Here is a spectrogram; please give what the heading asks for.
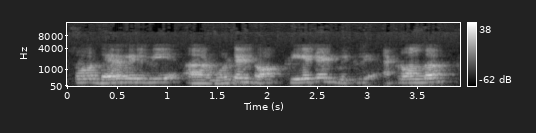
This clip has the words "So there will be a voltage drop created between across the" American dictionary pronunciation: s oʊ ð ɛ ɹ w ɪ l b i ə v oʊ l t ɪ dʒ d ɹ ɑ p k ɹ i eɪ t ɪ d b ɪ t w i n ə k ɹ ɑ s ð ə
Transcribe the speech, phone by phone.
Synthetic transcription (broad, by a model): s oʊ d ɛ ɹ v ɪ l b i ə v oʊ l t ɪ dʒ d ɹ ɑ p k ɹ i eɪ t ɪ d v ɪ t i ə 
